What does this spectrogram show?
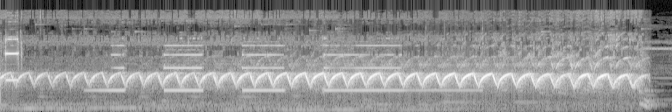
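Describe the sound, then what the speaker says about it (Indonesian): A police car siren, likely from a toy vehicle, giving a fast repeating yelp of rapid rising-falling whoops, loud and close, building slightly before cutting off abruptly at the end. "Wow, ada mobil polisi teman-teman."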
